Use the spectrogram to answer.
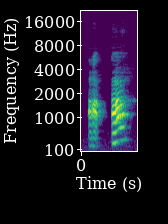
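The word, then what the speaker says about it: ʻaʻā: called a glottal stop, which is if you have 2 vowels next to each other and they're meant to be pronounced separately. For example, the pokey kind of lava is called a'a, and that is written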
